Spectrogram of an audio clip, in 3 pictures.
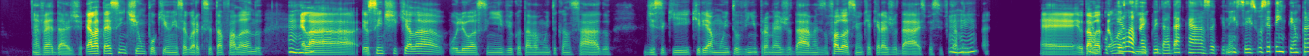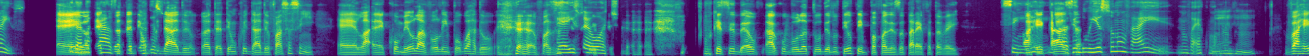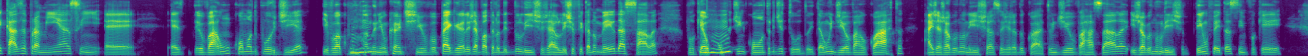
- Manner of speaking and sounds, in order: laugh; tapping; laughing while speaking: "acumulando em um cantinho"
- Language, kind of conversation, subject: Portuguese, advice, Como posso lidar com uma agenda cheia demais e ainda encontrar tempo para tarefas importantes?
